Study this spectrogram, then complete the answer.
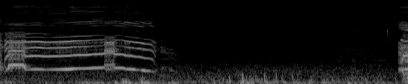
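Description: A rooster's crow rises and holds for over a second on a farm, followed by quieter clucks and shuffling from a group of chickens close by, with ducks and a goose nearby.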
